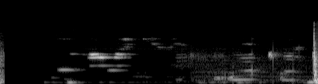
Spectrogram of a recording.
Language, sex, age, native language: Icelandic, male, 8, Icelandic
